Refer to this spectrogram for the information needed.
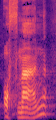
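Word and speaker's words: Othman (عثمان): prononcé en arabe, avec le « th » de « Othman », donnait aux Occidentaux, et les Occidentaux à l'époque c'était surtout des Italiens, une sonorité de « th » qui est par la suite devenu un double « t ».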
